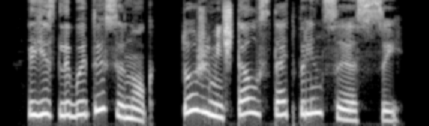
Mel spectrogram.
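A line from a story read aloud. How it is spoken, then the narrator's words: Tender, smiling. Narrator (Russian): мама ласково улыбается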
